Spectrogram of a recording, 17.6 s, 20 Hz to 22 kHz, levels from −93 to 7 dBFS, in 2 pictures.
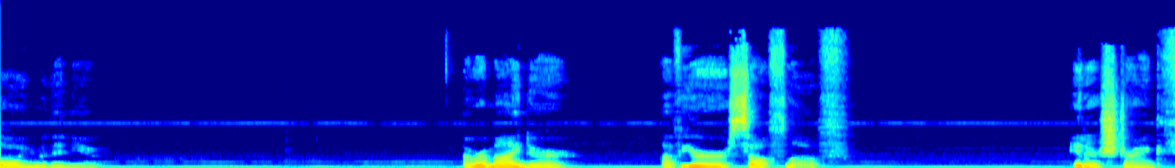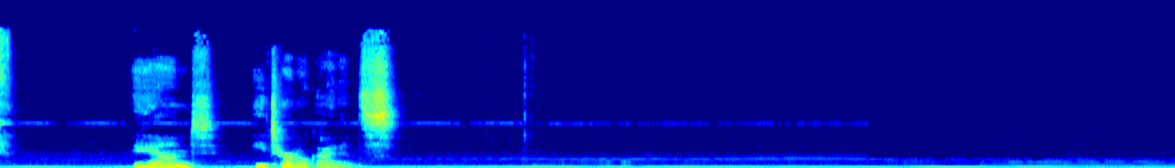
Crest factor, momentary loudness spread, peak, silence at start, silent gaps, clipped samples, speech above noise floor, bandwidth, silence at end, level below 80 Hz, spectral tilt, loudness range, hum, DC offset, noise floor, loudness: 22 dB; 26 LU; -14 dBFS; 0 s; none; under 0.1%; 25 dB; 18 kHz; 0.25 s; -60 dBFS; -4 dB/octave; 22 LU; none; under 0.1%; -56 dBFS; -32 LUFS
